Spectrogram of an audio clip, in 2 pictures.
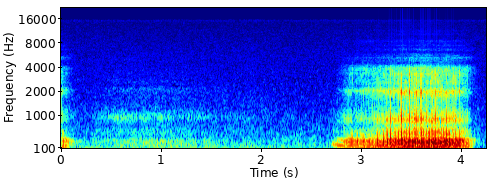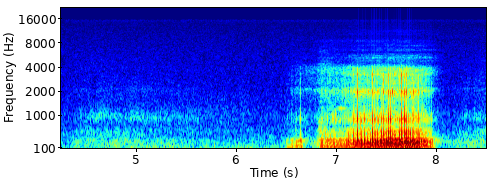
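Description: Two coarse, vibrating snores roughly four seconds apart, with soft exhalations in between. Snoring from a sound-effect recording.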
